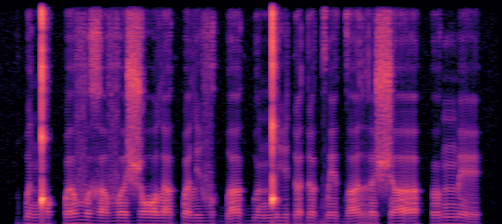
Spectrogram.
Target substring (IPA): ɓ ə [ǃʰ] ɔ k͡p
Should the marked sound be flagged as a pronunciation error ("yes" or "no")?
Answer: yes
